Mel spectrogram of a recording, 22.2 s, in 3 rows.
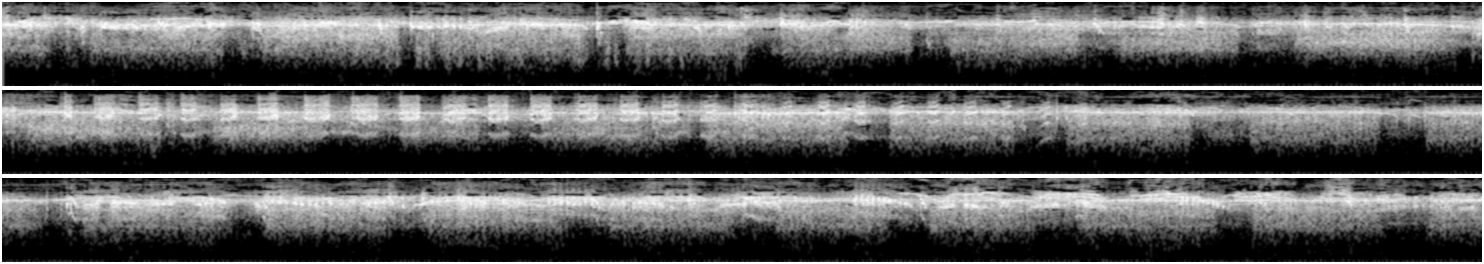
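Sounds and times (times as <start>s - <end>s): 
swiftlet chatter: 0.0s - 22.1s.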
